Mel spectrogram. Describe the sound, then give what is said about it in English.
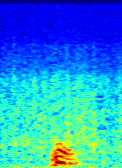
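Steady rain hisses softly and evenly throughout, a faint wash of falling water with no pauses, briefly joined near the middle by a short low murmur that could be a voice. “Or if I don't create any suffering, then there's just the sound of the rain.”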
